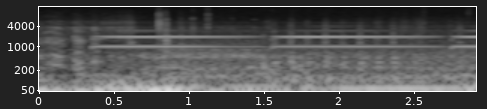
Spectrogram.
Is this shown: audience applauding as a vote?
no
